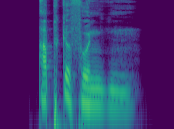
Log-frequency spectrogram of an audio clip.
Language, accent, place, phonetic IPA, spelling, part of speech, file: German, Germany, Berlin, [ˈapɡəˌfʊndn̩], abgefunden, verb, De-abgefunden.ogg
- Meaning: past participle of abfinden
